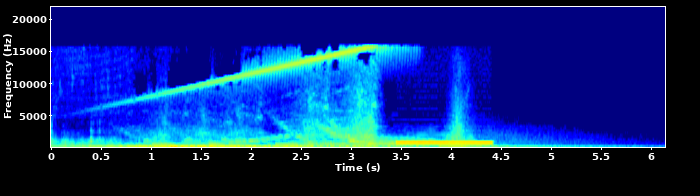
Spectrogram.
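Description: Electronic logo sting: a long rising whoosh over a deep rumble with short synth notes, and a brighter held tone about three and a half seconds in, then fading out.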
